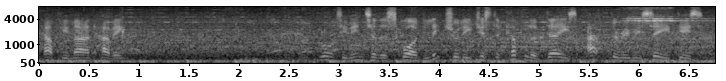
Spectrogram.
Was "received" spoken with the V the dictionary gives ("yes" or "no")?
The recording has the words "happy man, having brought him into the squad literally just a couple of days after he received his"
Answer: yes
